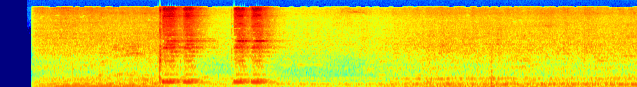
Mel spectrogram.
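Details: Nissan Cube with the engine idling, after its no-horn fault was fixed by repairing the steering clock spring: two short, loud horn blasts with a clear, steady tone; working horn.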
